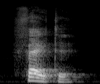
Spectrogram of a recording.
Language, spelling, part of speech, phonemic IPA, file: Dutch, feite, noun, /fɛi̯tə/, Nl-feite.ogg
- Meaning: dative singular of feit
